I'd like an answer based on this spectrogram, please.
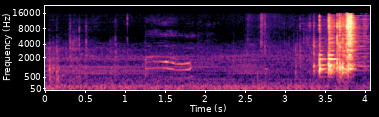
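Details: Stray cats fed Kalkan, Churu and dry kibble, eating noticeably more greedily than usual; a faint brief mew, then a short louder meow near the end over steady low background rumble.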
